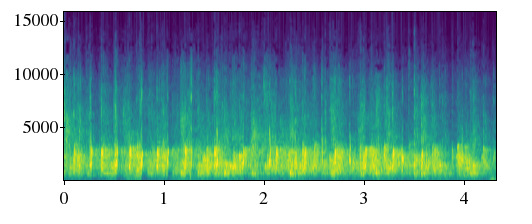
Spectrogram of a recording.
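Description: Audience applause welcoming a guest, the director of an English opera revival of The Barber of Seville: loud, dense, continuous clapping throughout.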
